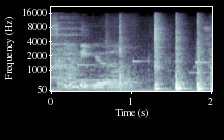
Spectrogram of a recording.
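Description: A person's voice briefly, then three sharp knocks in quick succession: a dinner plate knocking against a tabletop as a German shepherd licks and pushes it.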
